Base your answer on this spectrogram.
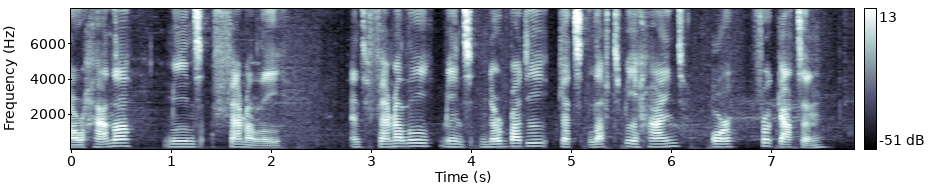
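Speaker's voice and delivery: cartoon creature voice. Showing chat a Stitch impression: Stitch impression. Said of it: "I can do a pretty solid Stitch impression".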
